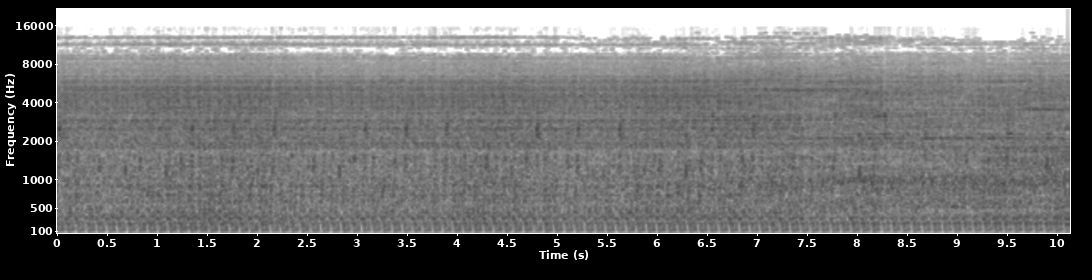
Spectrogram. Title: Bruit moteur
